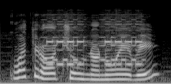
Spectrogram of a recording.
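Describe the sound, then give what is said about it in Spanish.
A telephone ringtone sounds for an incoming call to a call-in answering line: one short melodic phrase of bright, gliding electronic tones, fairly loud and heard alone. “que ya nos están llamando. ¿Cómo suena, eh?”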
